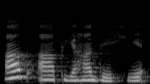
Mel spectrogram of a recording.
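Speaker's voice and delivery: normal talking voice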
